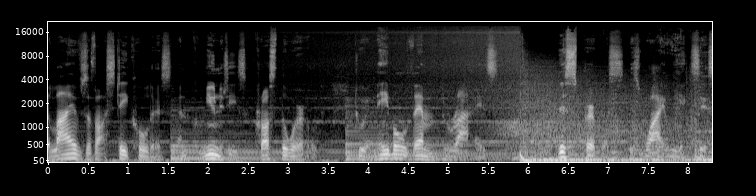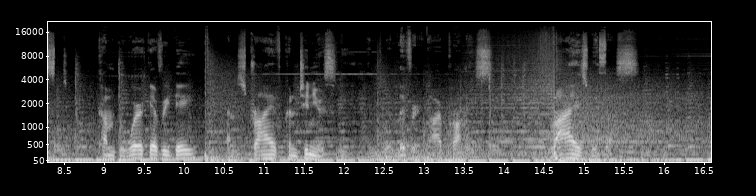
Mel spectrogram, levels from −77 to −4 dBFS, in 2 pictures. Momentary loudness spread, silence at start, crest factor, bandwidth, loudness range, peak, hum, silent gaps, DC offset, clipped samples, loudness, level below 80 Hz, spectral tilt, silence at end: 9 LU; 0 s; 18 dB; 19 kHz; 3 LU; -2 dBFS; none; none; under 0.1%; under 0.1%; -21 LUFS; -26 dBFS; -5 dB/octave; 0 s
